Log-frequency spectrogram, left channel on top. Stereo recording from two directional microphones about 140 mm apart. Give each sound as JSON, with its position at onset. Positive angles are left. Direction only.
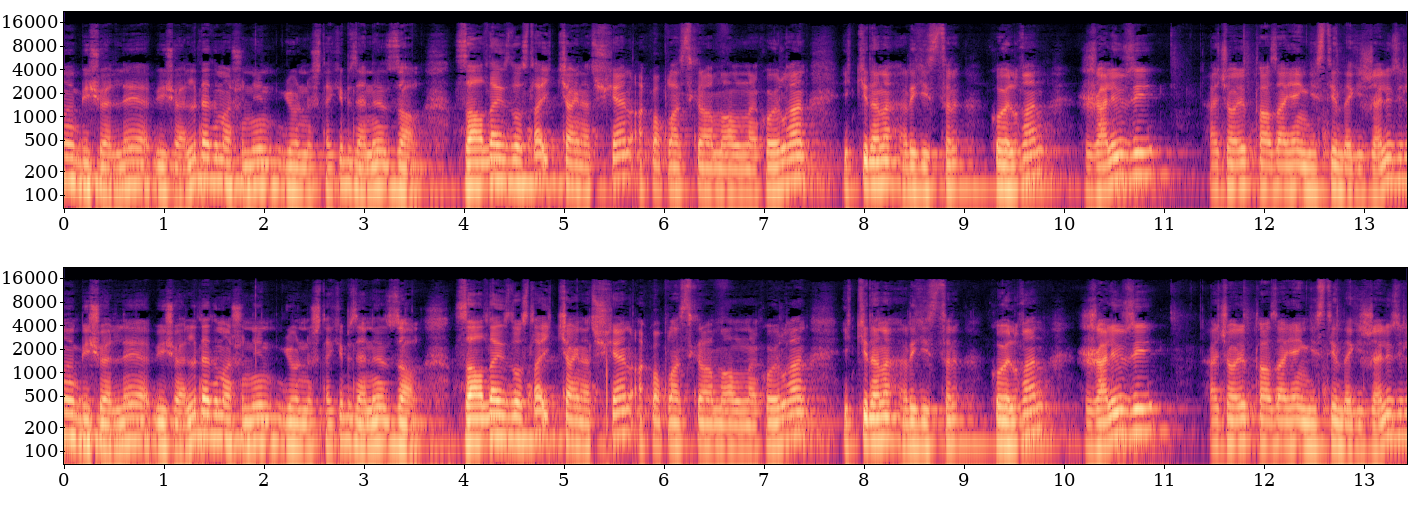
{"t": 0.0, "sound": "speech", "side_deg": 5}
{"t": 6.3, "sound": "speech", "side_deg": 30}
{"t": 7.8, "sound": "speech", "side_deg": 5}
